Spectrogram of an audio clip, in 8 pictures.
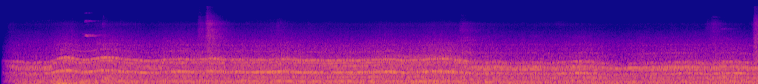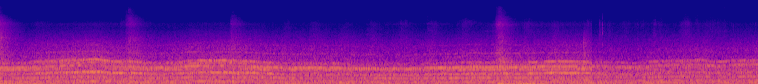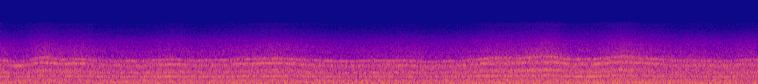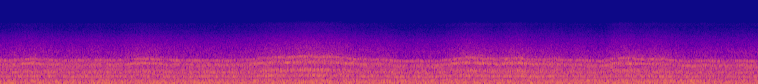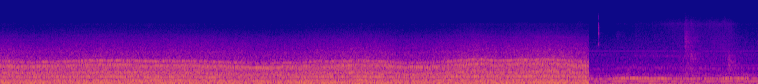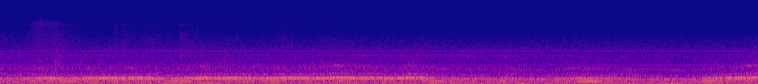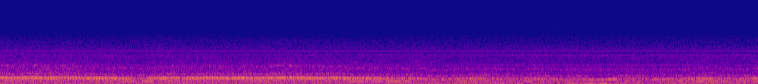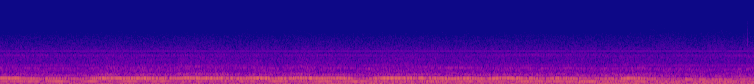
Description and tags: When the wind hits the building it howls through the elevator shaft like a hurricane. I recorded this with my android phone standing outside the elevator shaft. Hope you enjoy it and find it useful for something epic or scary.
The second half of the sample is from a nearby stairwell, different sort of (More subtle?) howling wind sound.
